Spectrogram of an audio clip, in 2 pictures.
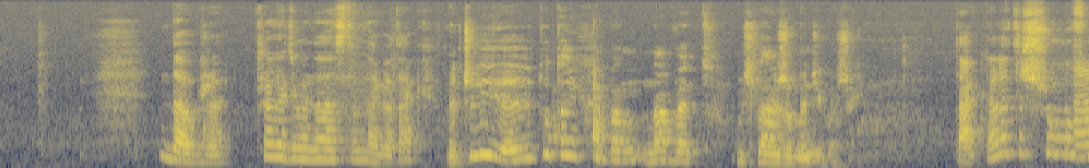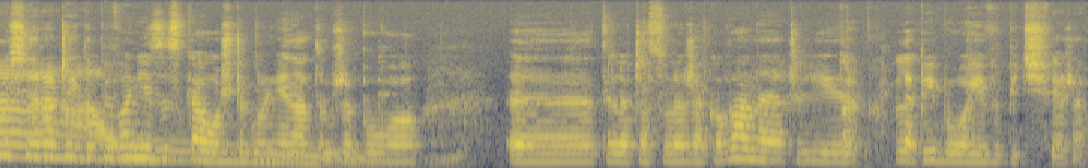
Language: Polish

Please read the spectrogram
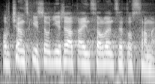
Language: Czech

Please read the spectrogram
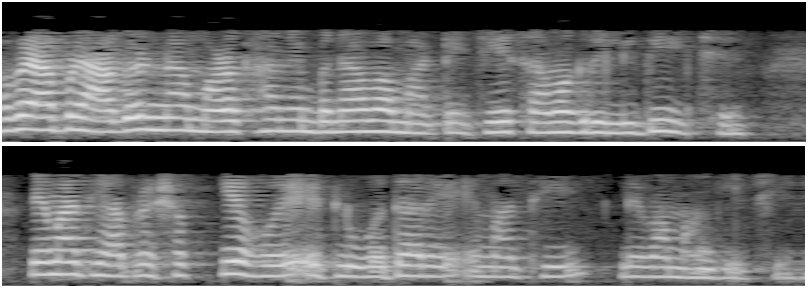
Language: Gujarati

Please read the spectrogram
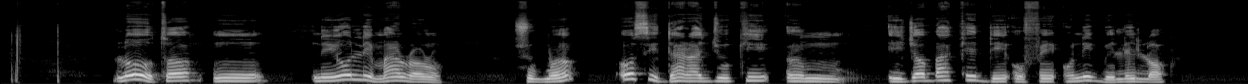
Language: Yoruba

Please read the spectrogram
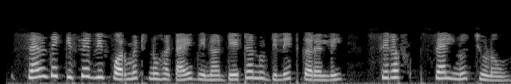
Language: Punjabi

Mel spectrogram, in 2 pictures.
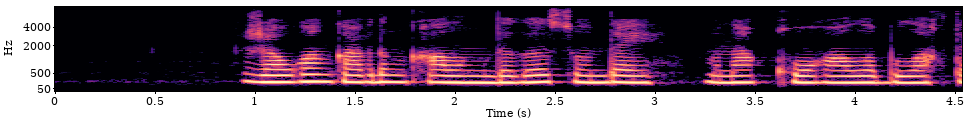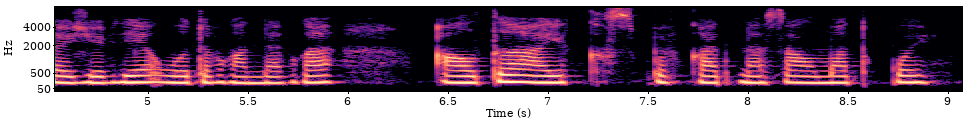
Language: Kazakh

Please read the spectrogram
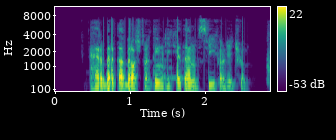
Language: Czech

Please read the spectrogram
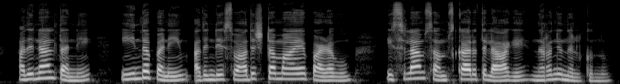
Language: Malayalam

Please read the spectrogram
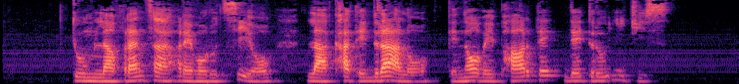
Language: Esperanto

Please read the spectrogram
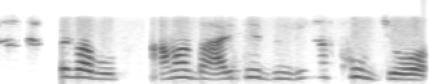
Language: Bangla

